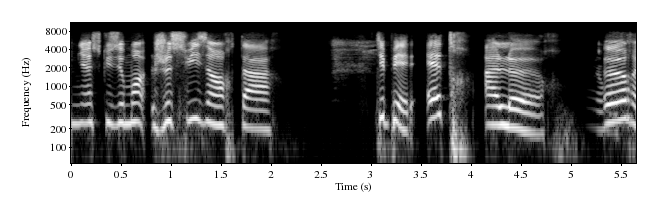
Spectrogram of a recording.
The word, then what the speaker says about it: retard: Зачеркните себе «р», вот это «э», первую «е» после «э». – «Хта», да, вы сейчас «хтар». – Да, она «хтар», «хтар». «Д» зачеркиваем, «д» на конце не читается.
